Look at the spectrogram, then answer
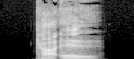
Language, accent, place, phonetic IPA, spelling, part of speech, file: German, Germany, Berlin, [kaːˈɛl], KL, abbreviation, De-KL.ogg
- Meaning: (noun) 1. abbreviation of Kursleiter 2. abbreviation of Konzentrationslager (“concentration camp”); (proper noun) abbreviation of Kaiserslautern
